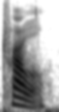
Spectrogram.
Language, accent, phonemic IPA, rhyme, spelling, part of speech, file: English, US, /ˈtɹaʊ.əl/, -aʊəl, trowel, noun / verb, En-us-trowel.ogg
- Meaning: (noun) 1. A mason’s tool, used in spreading and dressing mortar, and breaking bricks to shape them 2. A gardener’s tool, shaped like a scoop, used in taking up plants, stirring soil etc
